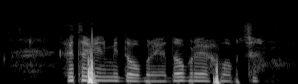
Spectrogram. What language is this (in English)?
Belarusian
